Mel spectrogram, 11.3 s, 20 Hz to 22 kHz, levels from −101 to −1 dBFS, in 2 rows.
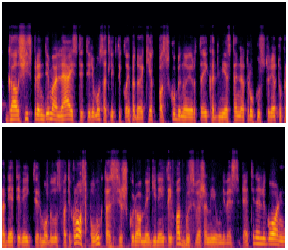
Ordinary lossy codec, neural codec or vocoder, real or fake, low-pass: Opus, 32 kbps; codec, 16 kHz, 4 kbps, X-Codec, WavLM features, trained on Multilingual LibriSpeech; fake; 7.2 kHz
